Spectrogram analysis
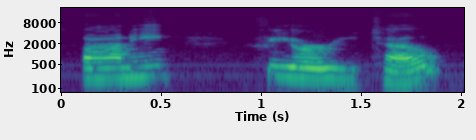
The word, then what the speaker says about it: Fiorito: She actually wrote it out phonetically for me. So it's Bonney Fiorito.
